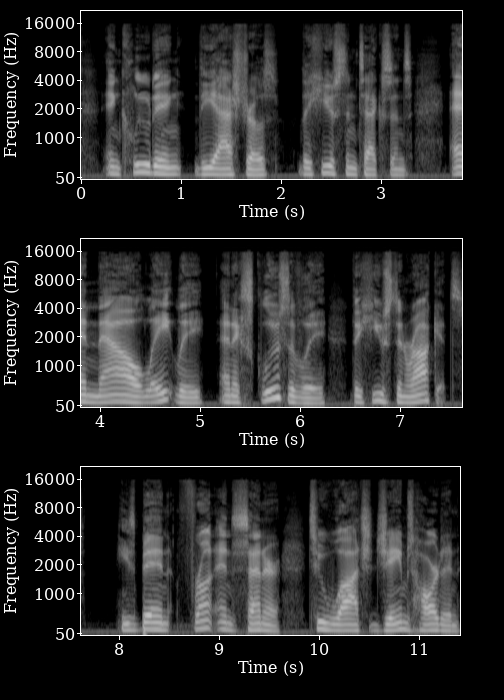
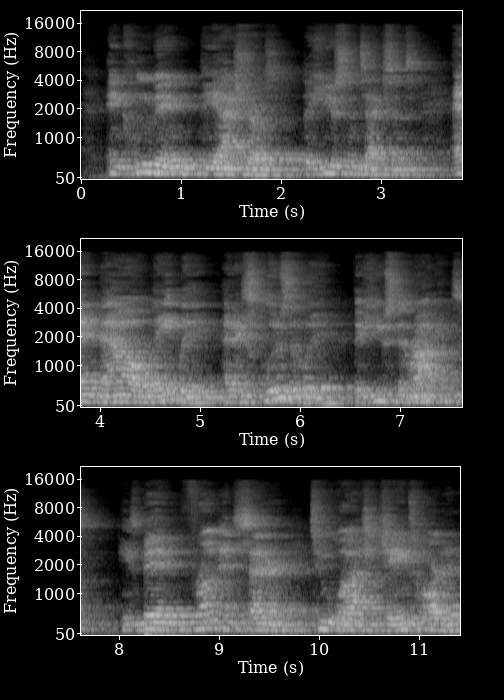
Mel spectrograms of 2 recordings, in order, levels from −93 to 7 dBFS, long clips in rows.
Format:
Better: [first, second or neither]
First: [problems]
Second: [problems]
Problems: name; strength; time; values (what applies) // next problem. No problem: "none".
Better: first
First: none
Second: off-mic speech; far // room echo; strong; dies away in 1 s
